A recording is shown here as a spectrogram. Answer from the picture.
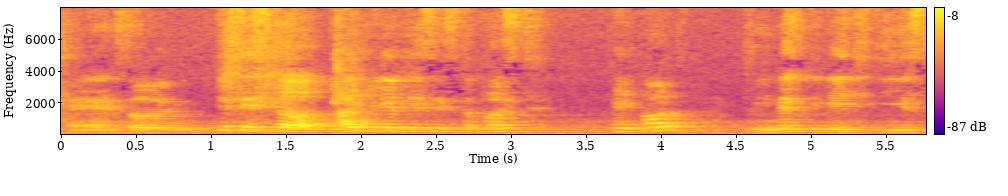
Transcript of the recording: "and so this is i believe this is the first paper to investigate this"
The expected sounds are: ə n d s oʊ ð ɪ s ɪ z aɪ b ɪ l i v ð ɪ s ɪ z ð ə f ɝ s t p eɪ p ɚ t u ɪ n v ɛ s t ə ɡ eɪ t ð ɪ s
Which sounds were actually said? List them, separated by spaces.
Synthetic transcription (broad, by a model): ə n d s oʊ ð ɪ s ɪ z aɪ b ɪ l i v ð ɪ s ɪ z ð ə p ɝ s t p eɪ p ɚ t u ɪ n v ɛ s t ə ɡ eɪ t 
